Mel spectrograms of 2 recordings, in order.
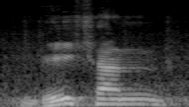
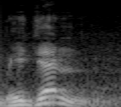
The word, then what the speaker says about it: vision: আমি চলে গেলাম ভিশন লস অফ ভিশন। আমরা বলি লস অফ ভিশন অ্যাকচুয়াল ইংরেজি উচ্চারণ ভিজন।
